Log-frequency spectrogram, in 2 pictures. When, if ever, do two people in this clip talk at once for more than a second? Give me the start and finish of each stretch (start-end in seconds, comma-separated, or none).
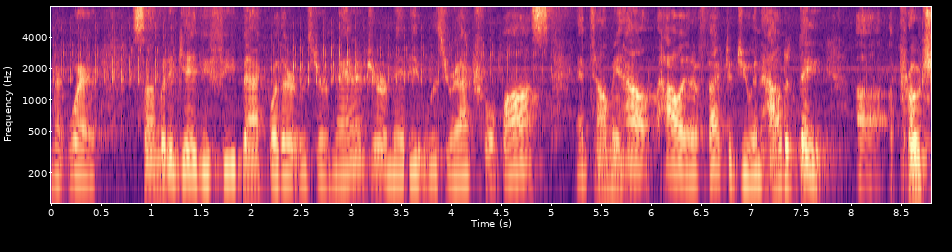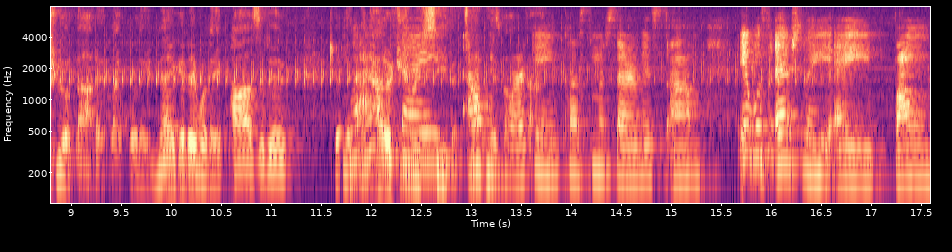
11.7-13.7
